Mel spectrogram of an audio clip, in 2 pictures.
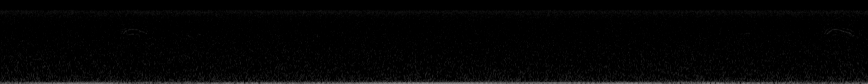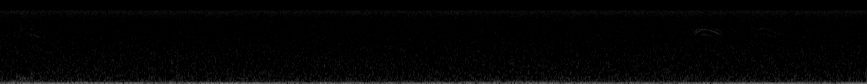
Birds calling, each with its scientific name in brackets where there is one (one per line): Hawaii Amakihi (Chlorodrepanis virens)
